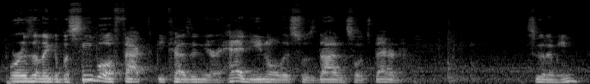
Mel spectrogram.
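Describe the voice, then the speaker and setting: A man hosting a casual podcast monologue, rambling and self-correcting, often ending thoughts with a quick tag question. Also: mid-range voice, a little hiss or hum. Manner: rambling, self-correcting, tags sentences with "right?". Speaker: podcast host.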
